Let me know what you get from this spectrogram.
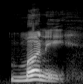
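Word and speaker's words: Mani: mention it says um money um and it's m-a-n-i but it's pronounced money and money or fortune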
